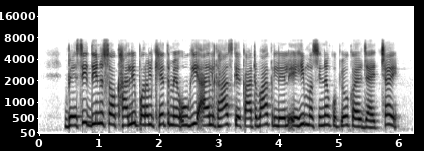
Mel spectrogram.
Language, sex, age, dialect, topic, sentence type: Maithili, female, 60-100, Southern/Standard, agriculture, statement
